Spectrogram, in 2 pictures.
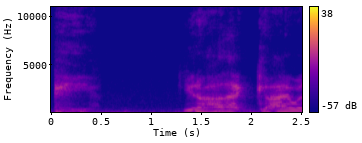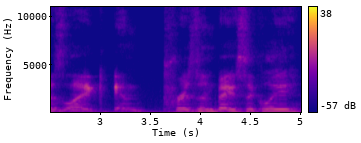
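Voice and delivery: secretive, hushed half-whispered stage whisper. Half-whispering over to a turtle companion: half-whispering. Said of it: "Can I whisper".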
